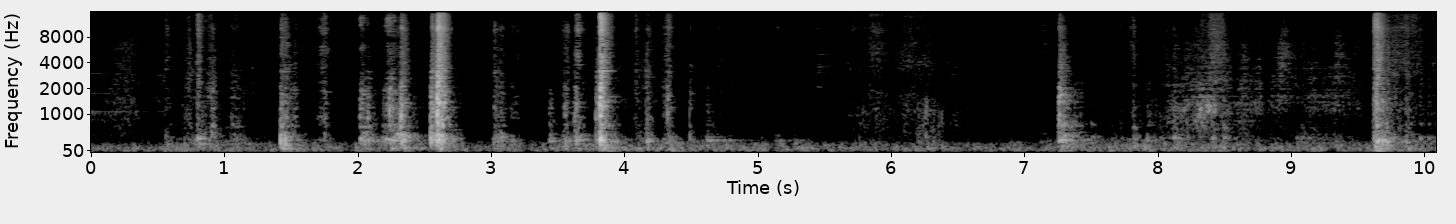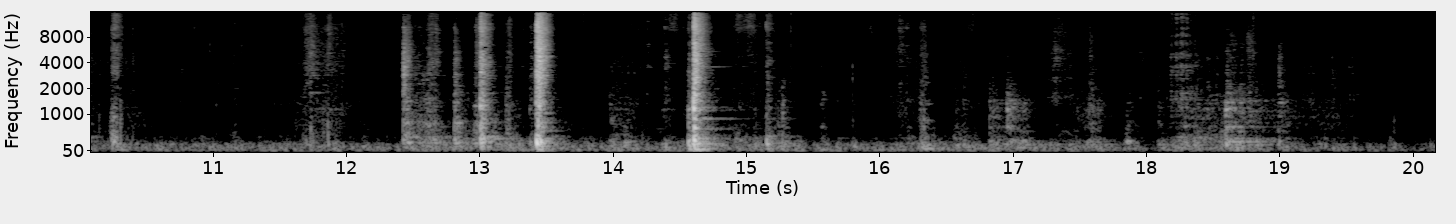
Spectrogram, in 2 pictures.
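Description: Folding sheet-metal camp oven being unfolded and its panels and racks handled: irregular metallic clicks and clanks, with the sharpest knocks coming in two clusters, a few seconds in and again about two-thirds of the way through.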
